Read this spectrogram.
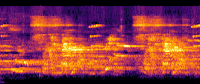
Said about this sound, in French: Putain, un chien, un chien.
